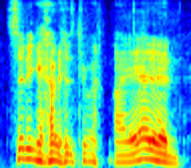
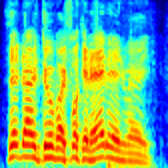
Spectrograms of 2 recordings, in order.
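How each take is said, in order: First: Said in the usual way. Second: Higher, louder, fast put-on British accent; mock British accent. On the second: Shown as a demonstration. Trying a British accent on his co-host, then a mock British accent. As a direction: try on a British accent, hammed up. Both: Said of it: "That's not the right accent".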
